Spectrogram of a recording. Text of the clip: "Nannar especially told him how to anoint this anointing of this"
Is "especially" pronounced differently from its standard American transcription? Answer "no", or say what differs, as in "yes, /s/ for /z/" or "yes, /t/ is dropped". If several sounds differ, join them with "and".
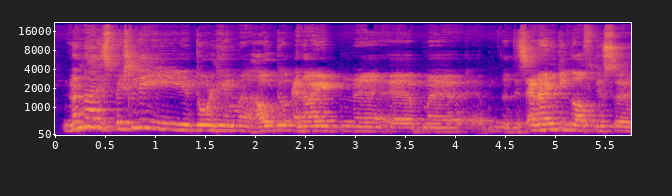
no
